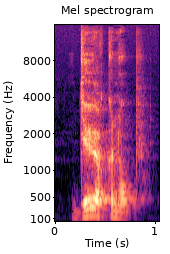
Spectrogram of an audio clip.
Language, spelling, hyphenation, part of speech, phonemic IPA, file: Dutch, deurknop, deur‧knop, noun, /ˈdøːr.knɔp/, Nl-deurknop.ogg
- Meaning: doorknob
